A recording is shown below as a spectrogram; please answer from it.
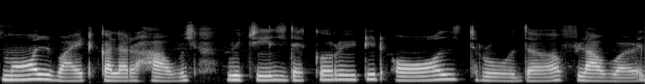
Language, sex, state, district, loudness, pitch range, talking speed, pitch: English, female, Maharashtra, Mumbai Suburban, -17 LUFS, 175-215 Hz, 100 wpm, 190 Hz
